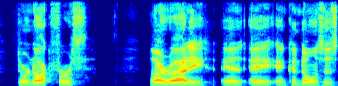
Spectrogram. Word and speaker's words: Dornoch: Dornoch Firth.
